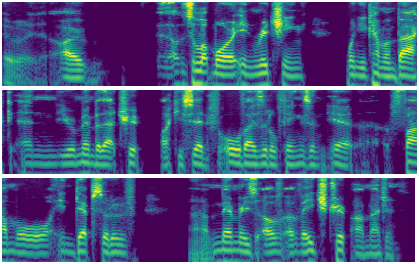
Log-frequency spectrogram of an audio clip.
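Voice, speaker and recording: A man with a low, flat voice and a dark, mellow tone hosting a podcast. He speaks casually and haltingly, restarting phrases as he works out his point. The sound is dry and close. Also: no room sound. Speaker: podcast host. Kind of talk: casual chat.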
